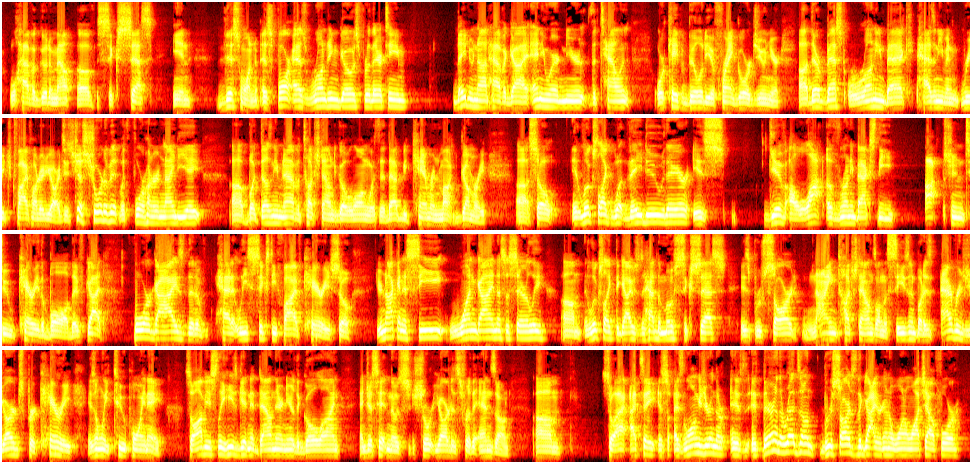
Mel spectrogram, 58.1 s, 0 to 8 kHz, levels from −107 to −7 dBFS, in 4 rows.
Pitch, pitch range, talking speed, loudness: 125 Hz, 110-135 Hz, 195 wpm, -13 LUFS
